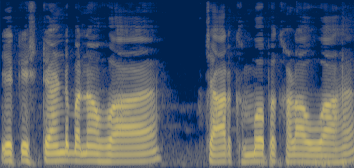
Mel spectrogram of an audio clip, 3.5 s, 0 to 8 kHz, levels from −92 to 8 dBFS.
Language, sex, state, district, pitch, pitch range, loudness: Hindi, male, Delhi, New Delhi, 130 Hz, 125-135 Hz, -16 LUFS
